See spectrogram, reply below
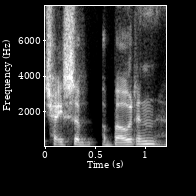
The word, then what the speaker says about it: Chesa Boudin: But uh, news to me is I think Chesa Boudin is how uh, the DA's name yes. is, is pronounced.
